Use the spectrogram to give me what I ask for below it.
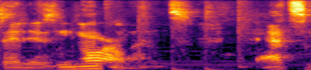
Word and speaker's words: New Orleans: to pronounce it is New Orleans that's not the way they pronounce it in New Orleans right well in Texas they were squishing the two words together to make it New Orleans so it's like n-o-r-l-e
